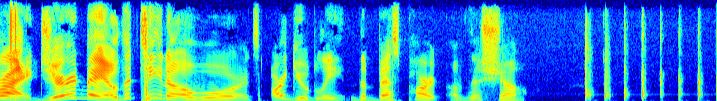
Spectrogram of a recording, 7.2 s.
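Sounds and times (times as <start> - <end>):
speech: 0.2 - 5.3
hand clapping: 5.9 - 7.1.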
